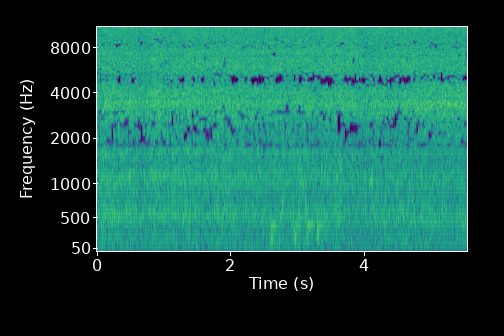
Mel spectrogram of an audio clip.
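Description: Freshly added onion paste sizzling steadily in hot oil in an aluminium kadhai.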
